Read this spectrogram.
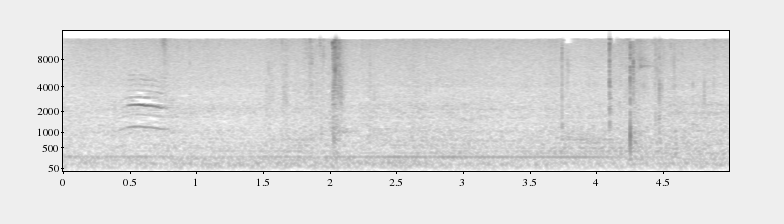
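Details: Lucy, a 10-year-old orange cat who keeps pestering another cat, Sam, and won't go home, recorded 26 September 2011; one short bent meow early on, then faint clicks over steady room hiss.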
